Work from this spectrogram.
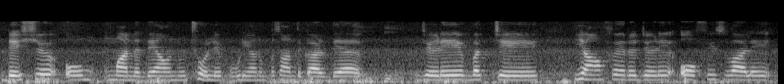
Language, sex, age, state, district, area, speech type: Punjabi, female, 18-30, Punjab, Pathankot, rural, spontaneous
